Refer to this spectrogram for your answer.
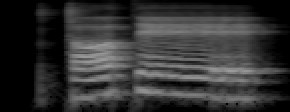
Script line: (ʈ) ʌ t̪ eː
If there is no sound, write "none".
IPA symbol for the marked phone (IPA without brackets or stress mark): t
